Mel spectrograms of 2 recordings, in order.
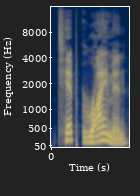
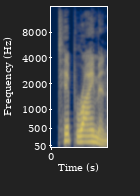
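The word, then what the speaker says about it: Tip Reiman: will have your boy tip Ryman I made sure I looked up the pronunciation tip Ryman okay um that doesn't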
